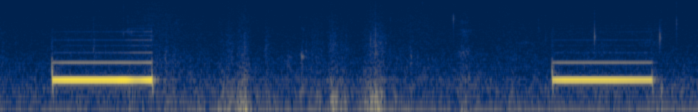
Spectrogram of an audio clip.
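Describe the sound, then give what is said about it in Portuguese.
A telephone ringback tone sounds on a call that goes unanswered: two steady, mid-pitched one-second tones about four seconds apart, with faint background noise in the silent gap between them. “Vou ligar pra Valéria.”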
